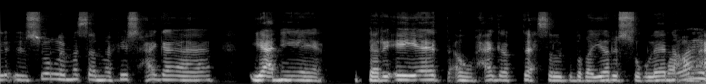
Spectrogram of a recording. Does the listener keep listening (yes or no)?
yes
